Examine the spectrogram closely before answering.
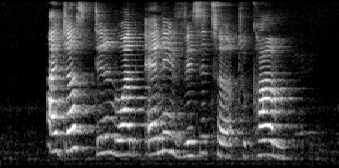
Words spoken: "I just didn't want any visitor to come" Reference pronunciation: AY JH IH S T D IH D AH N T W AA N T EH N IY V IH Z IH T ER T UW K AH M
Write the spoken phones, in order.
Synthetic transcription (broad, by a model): AY JH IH S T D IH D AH N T W AA N T EH N IY V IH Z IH T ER T UW K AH M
